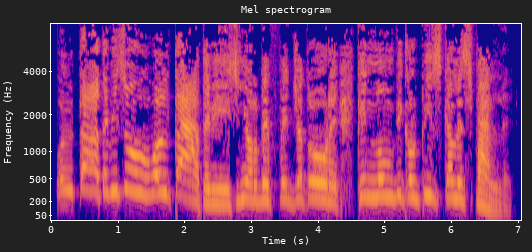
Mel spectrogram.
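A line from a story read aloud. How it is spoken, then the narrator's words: Shrieking. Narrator (Italian): strillando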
